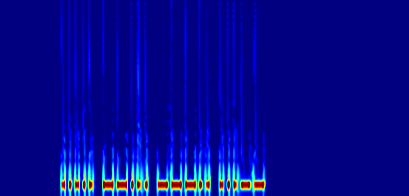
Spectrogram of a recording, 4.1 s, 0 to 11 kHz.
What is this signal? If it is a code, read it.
Morse code, heard as a keyed tone, about 34 wpm, 700 Hz. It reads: 5783
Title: Numbers - 4-Digit 35wpm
